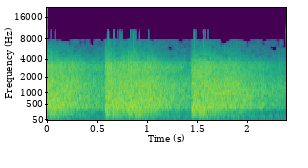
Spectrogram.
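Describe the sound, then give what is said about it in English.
Loud gunshots from a pair of handguns fired at a tin can tossed into the air, a few sharp blasts in quick succession, each with a long, noisy decay. “I'll use my own two guns, you use yours. Matt! Yeah? Throw one of them tin cans up in the air. I'll keep it there. Watch this,”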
